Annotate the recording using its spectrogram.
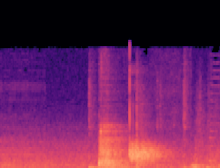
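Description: A billiard shot about a second in: a sudden sharp strike of cue and balls, followed at once by a short swish.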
